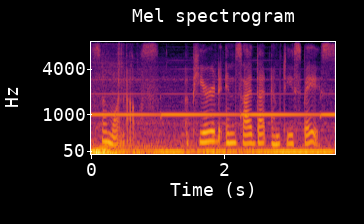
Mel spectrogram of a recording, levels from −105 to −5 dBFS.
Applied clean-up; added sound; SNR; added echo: none; Motor vehicle (road); -3 dB; none.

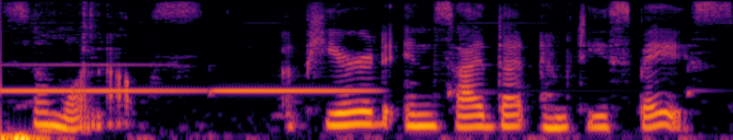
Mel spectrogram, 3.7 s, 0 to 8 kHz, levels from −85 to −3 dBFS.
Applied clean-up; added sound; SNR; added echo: classical method Wiener filter.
